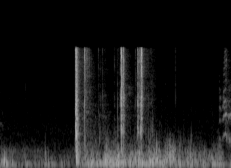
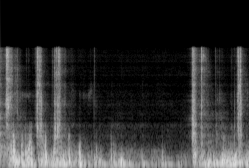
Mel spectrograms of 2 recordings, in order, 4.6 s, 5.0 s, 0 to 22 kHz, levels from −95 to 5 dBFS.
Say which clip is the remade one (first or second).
second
